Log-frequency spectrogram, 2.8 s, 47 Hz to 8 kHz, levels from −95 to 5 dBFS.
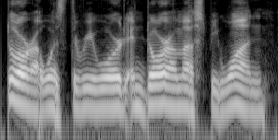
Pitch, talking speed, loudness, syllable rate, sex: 155 Hz, 195 wpm, -17 LUFS, 4.6 syllables/s, female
